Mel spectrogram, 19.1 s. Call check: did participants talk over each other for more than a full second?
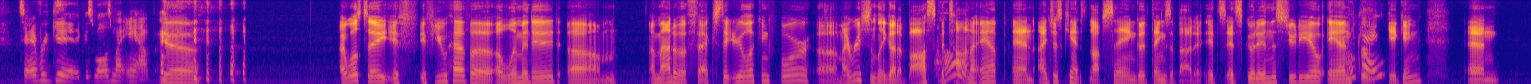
No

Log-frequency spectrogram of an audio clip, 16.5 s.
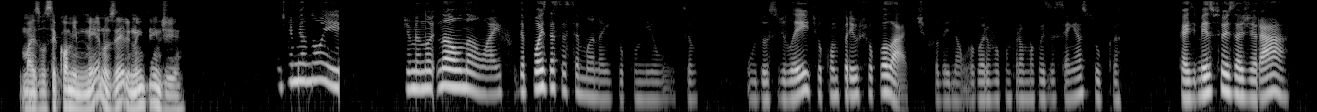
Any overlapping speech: No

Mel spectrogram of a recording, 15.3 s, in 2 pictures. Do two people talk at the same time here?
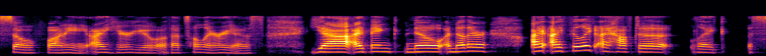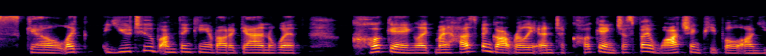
No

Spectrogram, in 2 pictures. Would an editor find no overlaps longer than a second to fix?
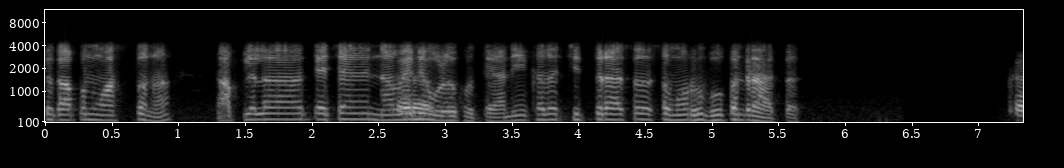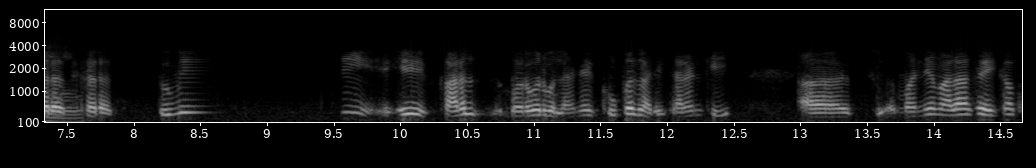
Yes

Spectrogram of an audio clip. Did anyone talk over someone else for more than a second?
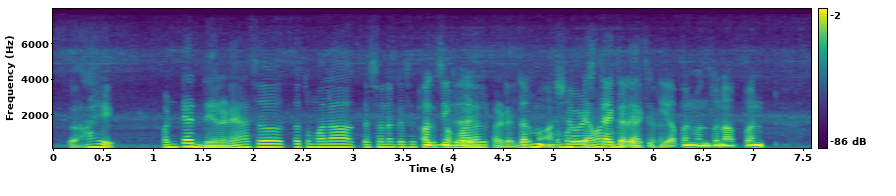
Yes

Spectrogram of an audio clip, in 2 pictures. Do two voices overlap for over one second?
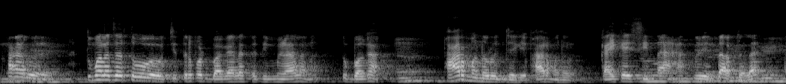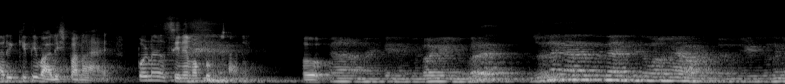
Yes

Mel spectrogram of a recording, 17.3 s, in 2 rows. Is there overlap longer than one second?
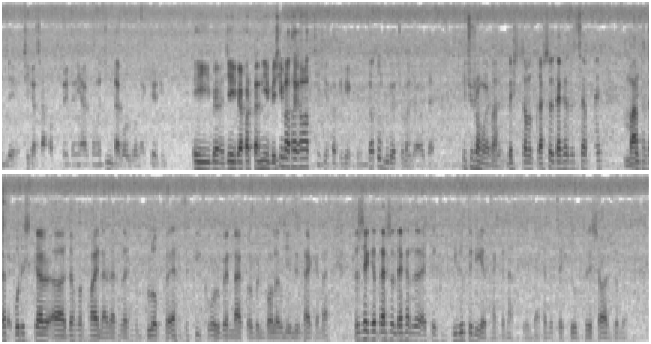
No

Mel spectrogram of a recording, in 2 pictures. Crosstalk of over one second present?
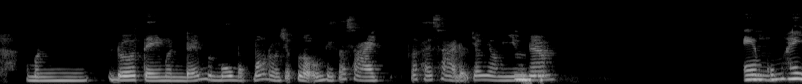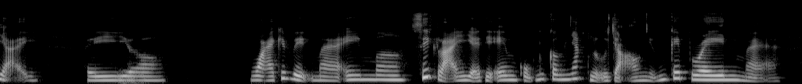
No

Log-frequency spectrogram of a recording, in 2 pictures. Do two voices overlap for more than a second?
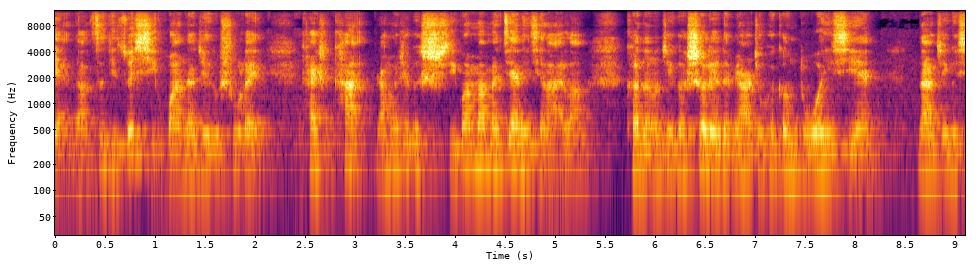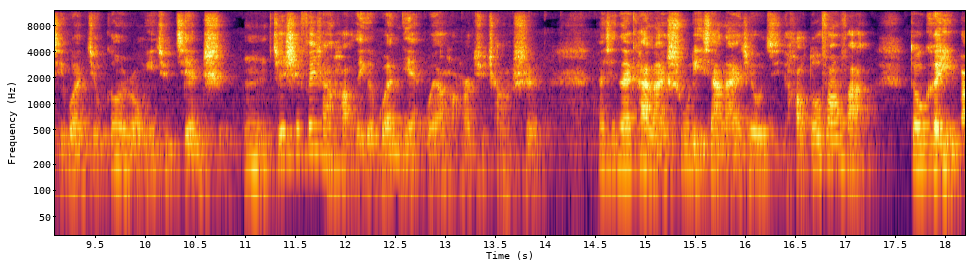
No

